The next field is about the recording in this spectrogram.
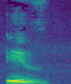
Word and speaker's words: is: Luego, la palabra is, que significa es del verbo to be, se pronuncia con la S zumbada. Z, no es una S suave, no es is, es is.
